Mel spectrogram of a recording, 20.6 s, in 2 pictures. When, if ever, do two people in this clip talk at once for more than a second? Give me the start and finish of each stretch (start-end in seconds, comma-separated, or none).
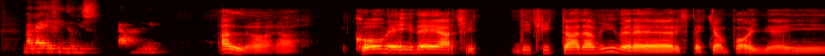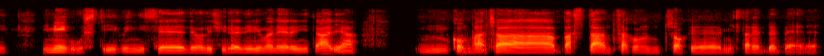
none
